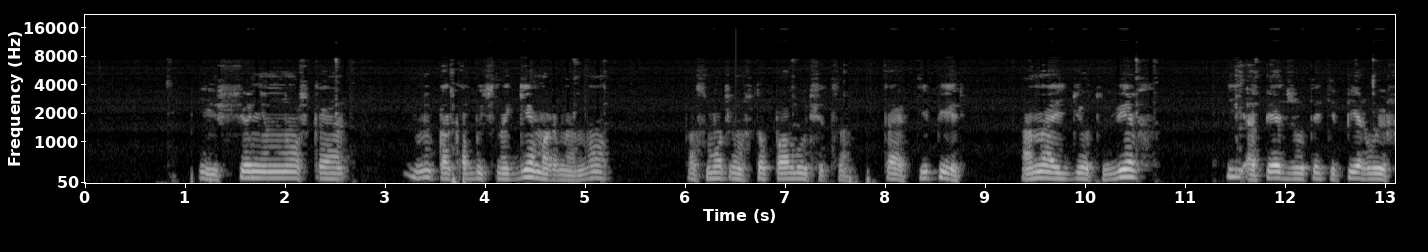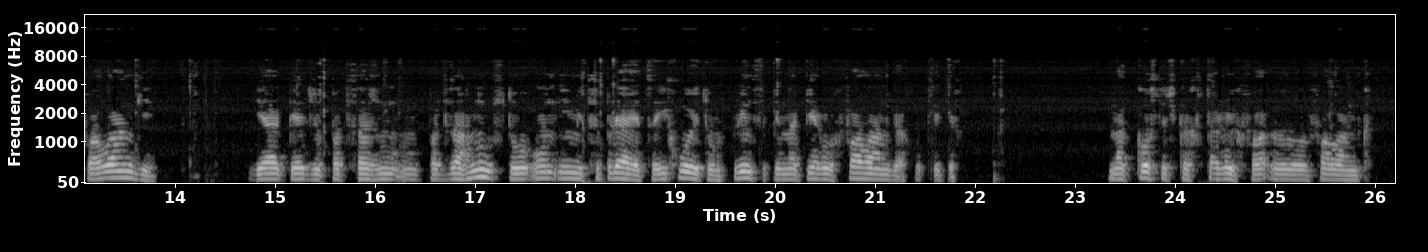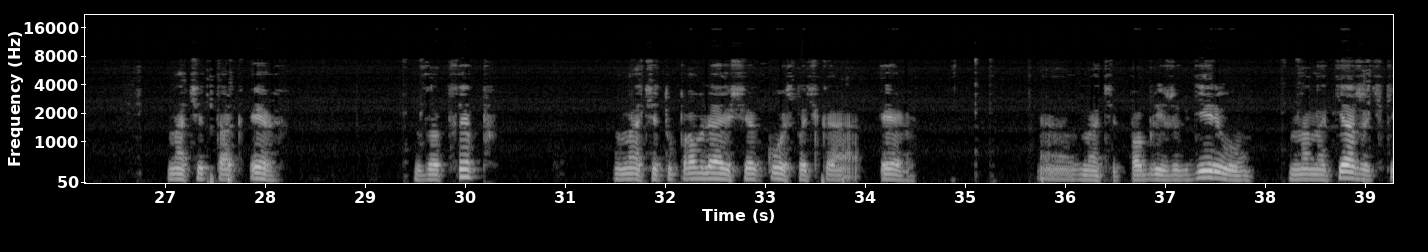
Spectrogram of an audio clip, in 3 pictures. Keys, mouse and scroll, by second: 1.1 r, 2.6 click, 3.7 g, 5.4-7.3 middle drag, 7.7 g, 10.8 click, 11.9-13.0 middle drag, 13.7-14.4 middle drag, 14.5 scroll up 1, 14.6-15.4 shift+middle drag, 15.4 scroll down 1, 16.2-17.5 drag, 18.4-19.6 shift+drag, 19.9-21.3 shift+drag, 21.6-23.3 shift+drag, 24.5-25.6 middle drag, 27.4 r, 31.6-33.0 drag, 33.6 r, 35.2 click, 35.8 g, 38.3 click, 39.1-39.2 middle drag.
